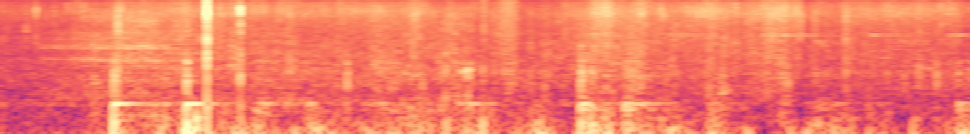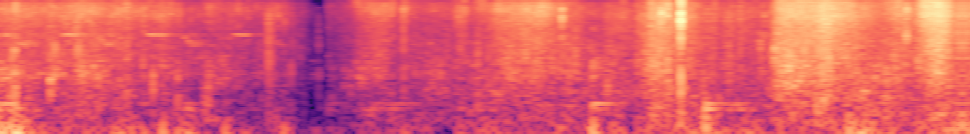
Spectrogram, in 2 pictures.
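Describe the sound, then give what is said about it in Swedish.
Steady footsteps crunch along a path, irregular thumps and scuffs with a few sharper impacts early on, fading briefly before the walking resumes. No one speaks. People walk down the base road toward the cycle path to look at young forest. “Då, då kan vi gå, faktiskt gå basvägen ner ja, till precis. cykelvägen.”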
